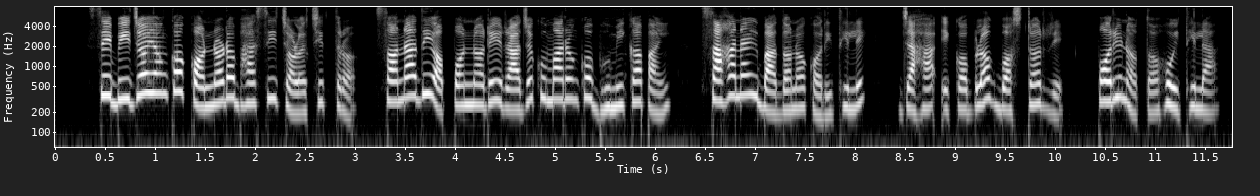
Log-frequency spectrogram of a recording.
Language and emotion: Odia, neutral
